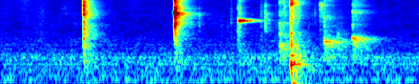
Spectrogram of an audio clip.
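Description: Sharp plastic clicks from a hand-held action figure being worked, its parts clicking: two single clicks about a second apart, then a quicker run of clicks with a soft thump near the end.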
